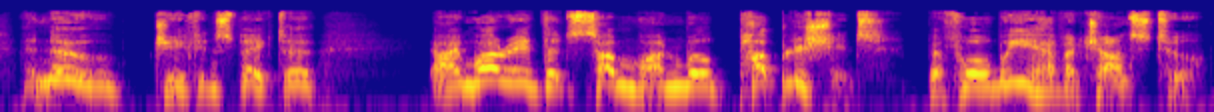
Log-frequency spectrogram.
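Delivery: defending the company's interests; stiff publisher. A narrator's reading. Naylor, firmer now.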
